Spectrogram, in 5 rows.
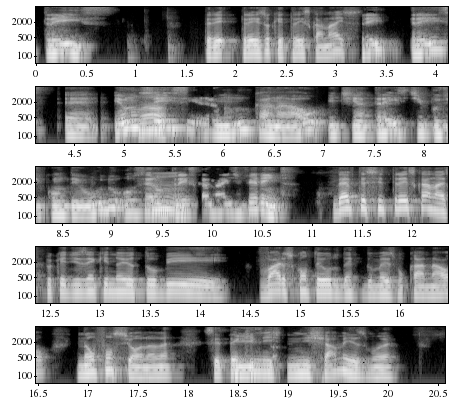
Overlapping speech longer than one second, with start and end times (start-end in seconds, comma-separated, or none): none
